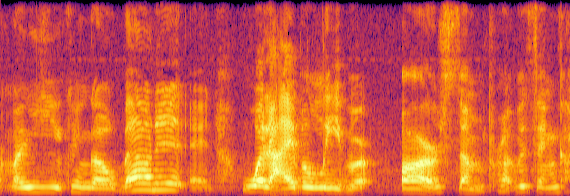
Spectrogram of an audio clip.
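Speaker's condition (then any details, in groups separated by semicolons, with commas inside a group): Cerebral palsy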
